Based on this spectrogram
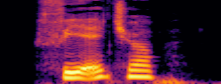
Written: feriejob

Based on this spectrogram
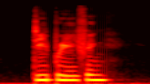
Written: debriefing

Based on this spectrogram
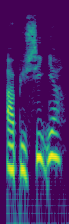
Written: abyssinier

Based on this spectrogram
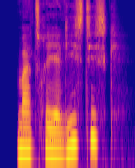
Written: MATERIALISTISKE

